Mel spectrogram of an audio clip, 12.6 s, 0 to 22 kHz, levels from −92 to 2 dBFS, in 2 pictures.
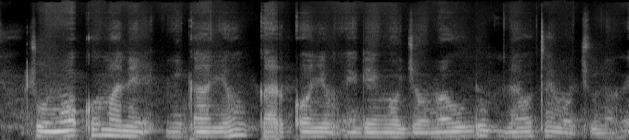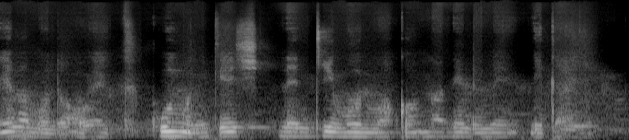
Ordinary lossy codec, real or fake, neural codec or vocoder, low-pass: none; fake; codec, 44.1 kHz, 2.6 kbps, DAC; none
